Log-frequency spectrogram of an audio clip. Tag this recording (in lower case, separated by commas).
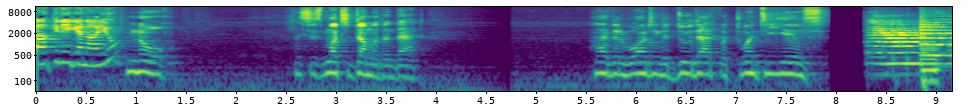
speech, music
